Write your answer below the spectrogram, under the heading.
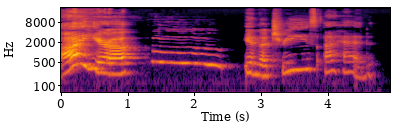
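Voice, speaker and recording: A put-on character voice is raised and projected, with very wide pitch swings. The pace is very slow. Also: woman, high pitch for a woman. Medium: read story.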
